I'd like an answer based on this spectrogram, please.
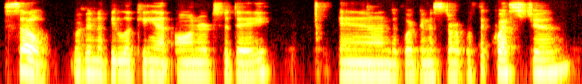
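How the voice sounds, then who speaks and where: A woman hosting a relaxed online gathering, chatty and quick to laugh, heard over a video call. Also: a bass voice. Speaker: host. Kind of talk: casual group chat. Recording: dull video-call audio.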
